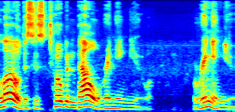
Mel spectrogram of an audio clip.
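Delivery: very formal, proper delivery. Retelling a phone interview call: imitating Tobin Bell, very formal. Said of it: "it was just so very formal".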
